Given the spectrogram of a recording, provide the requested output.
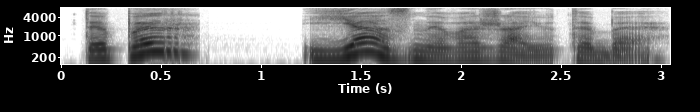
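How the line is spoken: Plain. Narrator (Ukrainian): сказав він

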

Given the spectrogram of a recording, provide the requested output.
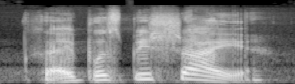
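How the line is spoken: Grumble. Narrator (Ukrainian): буркнув Візерис

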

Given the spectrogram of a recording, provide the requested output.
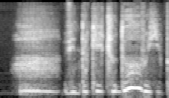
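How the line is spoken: Whisper. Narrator (Ukrainian): прошепотіла Лаванда

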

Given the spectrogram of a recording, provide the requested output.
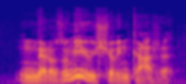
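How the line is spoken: Loud. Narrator (Ukrainian): голосно мовив Локарт

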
